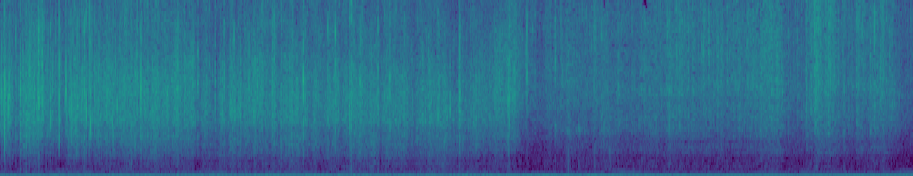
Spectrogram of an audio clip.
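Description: A small square of plastic artificial grass is scratched with long acrylic nails, then held up with both hands. A steady, quiet, dense crackly scratching fills the clip, with bright rustling detail over a constant low hum.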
